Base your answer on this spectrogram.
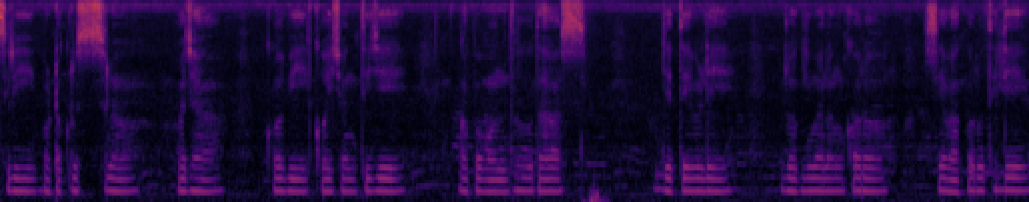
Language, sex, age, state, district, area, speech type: Odia, male, 18-30, Odisha, Subarnapur, urban, spontaneous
